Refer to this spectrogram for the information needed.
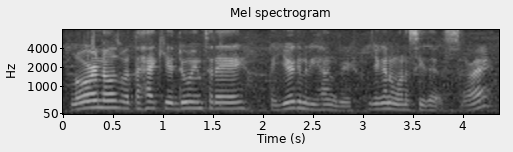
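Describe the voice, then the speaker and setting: A woman's voice: medium pitch, quick pace. A woman chatting informally and directly to her viewers as she films a home cooking video. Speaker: home cook vlogger. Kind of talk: casual chat to viewers while cooking. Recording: clearly noisy home video recording.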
